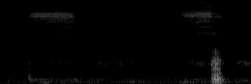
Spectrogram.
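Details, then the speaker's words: A sleeper makes soft breathy noises and a short nasal snort, a snoring-like sound, with background music; snorting. "e aqui ó tem uma pessoinha que tá roncando"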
